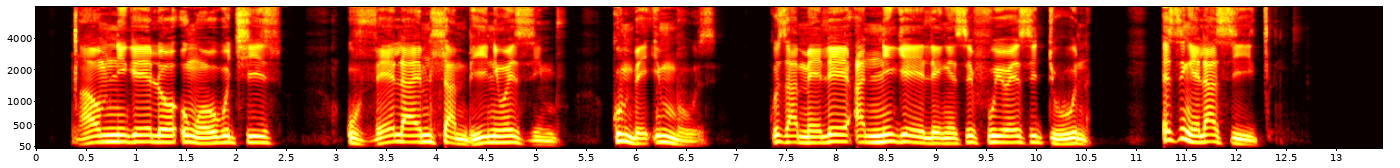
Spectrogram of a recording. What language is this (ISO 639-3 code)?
nde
